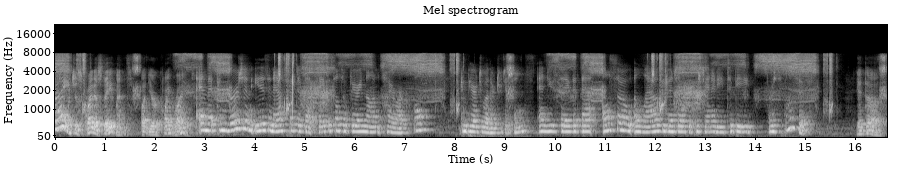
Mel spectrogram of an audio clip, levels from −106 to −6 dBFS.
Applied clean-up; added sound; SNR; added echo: none; Camera; 14 dB; reverberation time 1.2 s.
